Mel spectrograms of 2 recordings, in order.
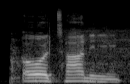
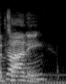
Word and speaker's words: Ohtani: Ohotani. Shohei Ohtani. He's a Japanese baseball player. Jesus Christ, Kevin. What? Yeah, Ohtani.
